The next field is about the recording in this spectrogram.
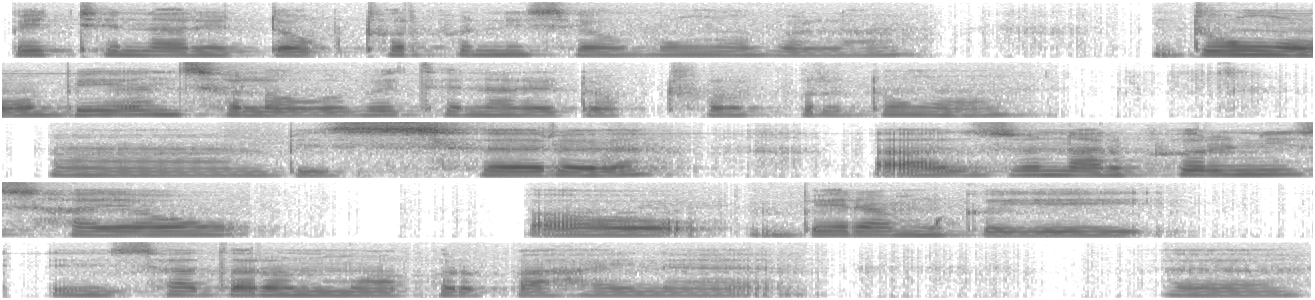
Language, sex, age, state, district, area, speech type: Bodo, female, 30-45, Assam, Kokrajhar, rural, spontaneous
